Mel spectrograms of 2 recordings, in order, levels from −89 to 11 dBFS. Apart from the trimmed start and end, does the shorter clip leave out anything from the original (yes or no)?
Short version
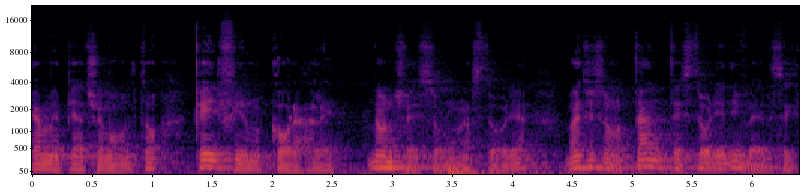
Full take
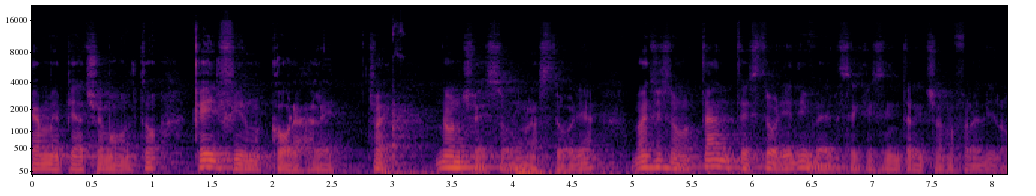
yes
